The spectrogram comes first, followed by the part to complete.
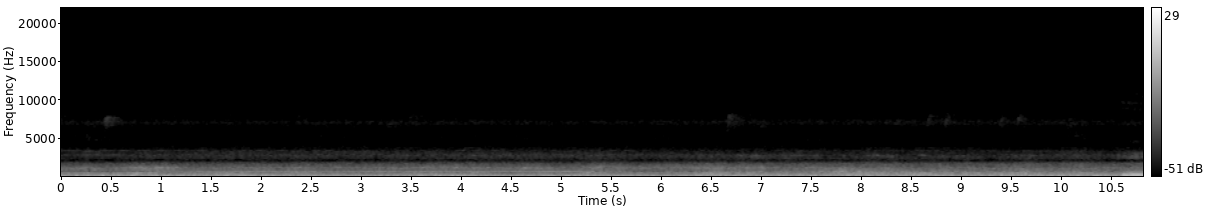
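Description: Steady low background rumble with no distinct events, and a faint steady tone from about a second in until about halfway through.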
